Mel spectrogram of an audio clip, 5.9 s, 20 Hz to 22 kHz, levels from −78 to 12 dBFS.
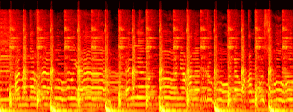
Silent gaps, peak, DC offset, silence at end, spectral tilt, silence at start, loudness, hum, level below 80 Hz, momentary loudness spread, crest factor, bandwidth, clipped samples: none; 0 dBFS; 0.6%; 0 s; -4 dB/octave; 0 s; -9 LUFS; none; -14 dBFS; 3 LU; 8 dB; 16.5 kHz; 1%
